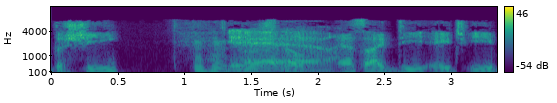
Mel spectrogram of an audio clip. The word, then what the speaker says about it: Sidhe: Sidhe, but pronounced she.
